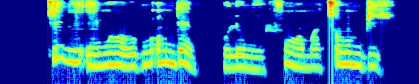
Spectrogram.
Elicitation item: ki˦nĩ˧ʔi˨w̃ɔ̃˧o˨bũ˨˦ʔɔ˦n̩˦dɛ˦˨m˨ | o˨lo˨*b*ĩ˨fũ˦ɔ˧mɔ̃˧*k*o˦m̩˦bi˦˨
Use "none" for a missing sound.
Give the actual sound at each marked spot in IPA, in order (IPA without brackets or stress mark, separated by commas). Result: m, t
